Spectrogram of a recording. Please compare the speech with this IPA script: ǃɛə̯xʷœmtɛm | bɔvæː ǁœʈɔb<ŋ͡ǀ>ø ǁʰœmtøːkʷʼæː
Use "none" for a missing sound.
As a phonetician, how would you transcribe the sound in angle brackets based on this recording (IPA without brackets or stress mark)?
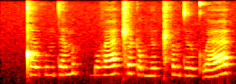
n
